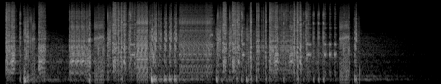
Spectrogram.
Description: Glitch Remove Helmet; Apostasy Cinematic

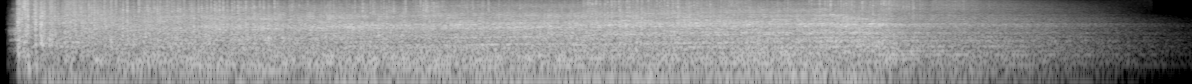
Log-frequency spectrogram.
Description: Void Dragon Orb Charge; Enemies; Abilities; Warframe; Duviri

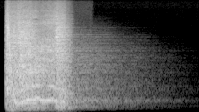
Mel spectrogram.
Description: Research Facil Repair Robot Rotate; Warframe; Ambience; Venus Open World; Objective Rooms; Props One Offs

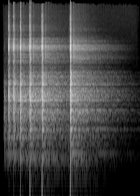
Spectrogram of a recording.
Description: Metal Creak Small; Ambience; Warframe; The New War; Quests; Zariman

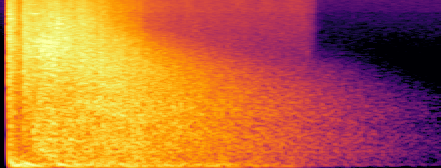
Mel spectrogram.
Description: Finisher Shotgun Shot; Symbilyst; Warframe; Quests; The New War; Kahl; Weapons

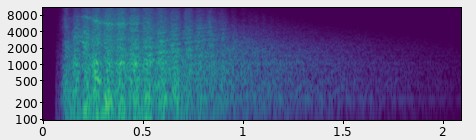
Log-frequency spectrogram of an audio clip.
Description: Archgun Projectile By; Warframe; Archwing

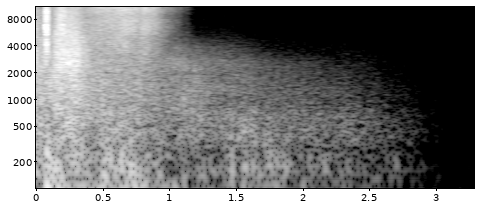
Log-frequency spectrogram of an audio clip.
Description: Grenade Launcher Explosion; Grineer

